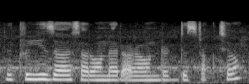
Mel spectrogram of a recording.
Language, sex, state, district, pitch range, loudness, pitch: English, female, Karnataka, Bangalore, 200-235 Hz, -14 LUFS, 210 Hz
